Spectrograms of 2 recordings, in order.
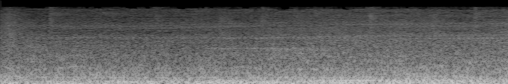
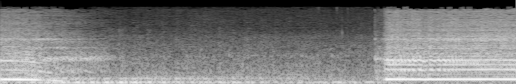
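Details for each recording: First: Mixer grinder motor after bush replacement and refitting: a low, steady hum with no rattle, knock or scraping. It now runs smoothly and almost silently, where before the failed bush made it noisy. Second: Multi-speed mixer grinder motor switched on before repair: screams very loudly, winds down, then restarts with harsh high whine and hiss, caused by worn carbon brushes, fixed by replacing brushes.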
